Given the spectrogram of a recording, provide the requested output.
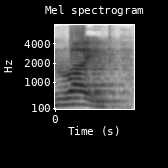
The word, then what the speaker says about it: write: Simply read right because W is silent.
